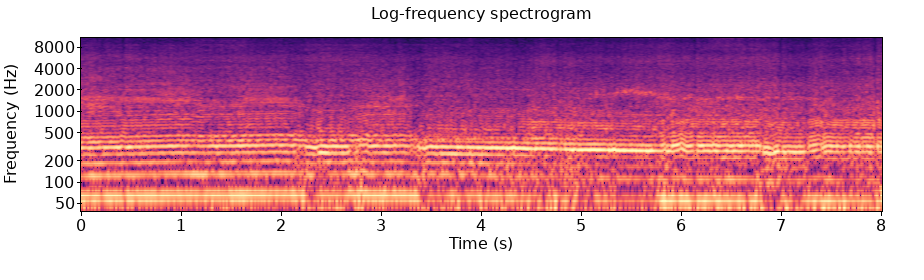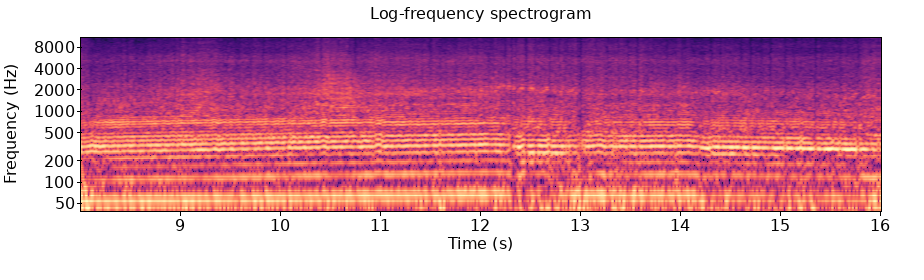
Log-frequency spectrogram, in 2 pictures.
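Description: Bajaj Rouser NS200's single-cylinder engine running through an aftermarket Villain muffler as the motorcycle is ridden. The exhaust note is steady, sagging slightly in pitch over the first few seconds, with a brief dip about twelve seconds in.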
